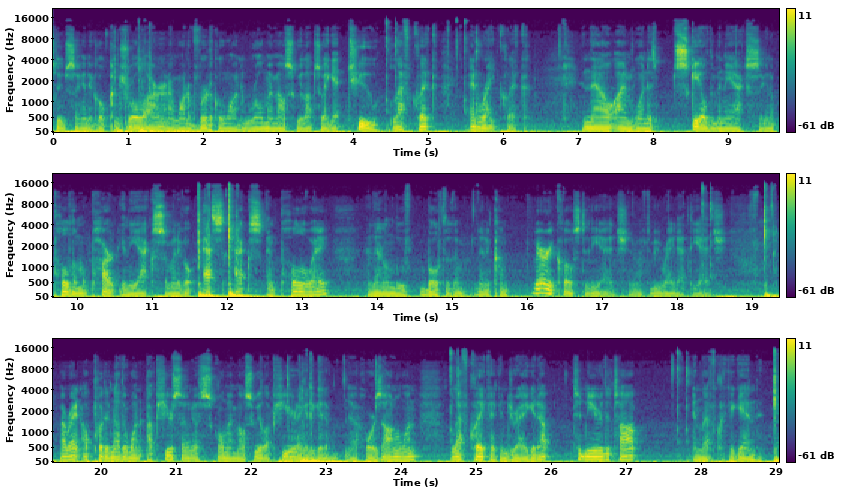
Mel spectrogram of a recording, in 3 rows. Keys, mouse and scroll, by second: 1.1 ctrl+r, 11.6 s, 19.1 a, 22.7 ctrl+r, 28.9 a.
